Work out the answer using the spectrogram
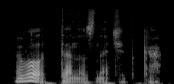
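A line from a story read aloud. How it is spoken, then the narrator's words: Thoughtful, to himself. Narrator (Russian): задумчиво произнес юноша, обращаясь исключительно к самому себе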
